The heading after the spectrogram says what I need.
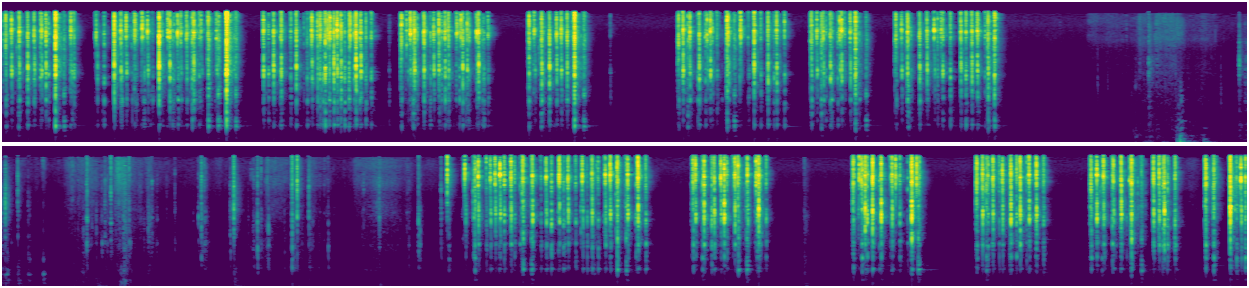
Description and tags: Mechanical Keyboard Typing
Mechanical, clacking, fx, computer, foley, stenographer, clicking, laptop, Field-recorder, mechanical-keyboard, typing, type, stenography, click, keyboard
